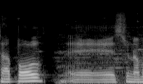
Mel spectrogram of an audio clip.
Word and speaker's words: Apple: Vino Alfalta 90 y nos dijo: Es Apple. Aquí en, América decimos Apple, así que Apple.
